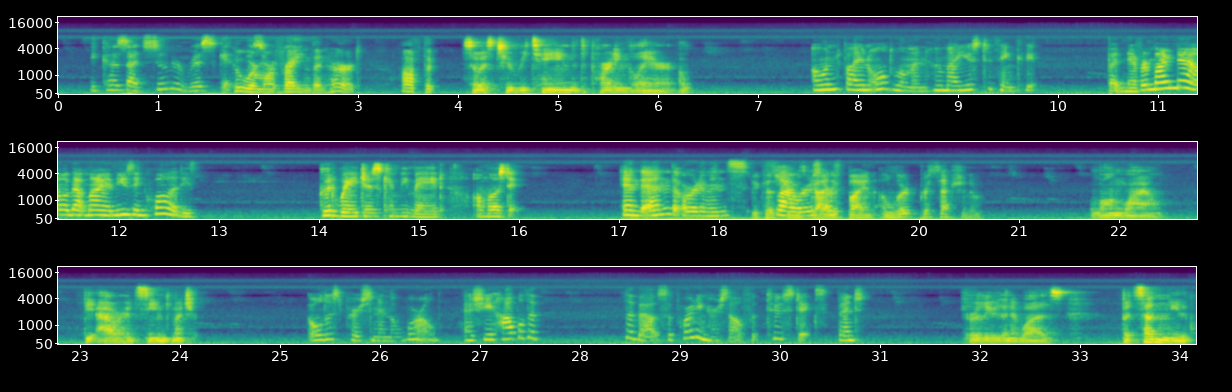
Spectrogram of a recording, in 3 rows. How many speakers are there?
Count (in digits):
8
